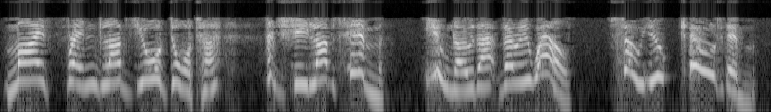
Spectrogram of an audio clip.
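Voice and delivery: accusing barber; angry accusation. A narrator's reading. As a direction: throw the blame at him.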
